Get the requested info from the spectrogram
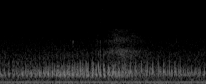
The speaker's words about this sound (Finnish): Kun lisääntymiskykyiset sammakokoirat loikkivat kutupaikoille ja alkavat kurnuttaa, se ei jää huomaamatta.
